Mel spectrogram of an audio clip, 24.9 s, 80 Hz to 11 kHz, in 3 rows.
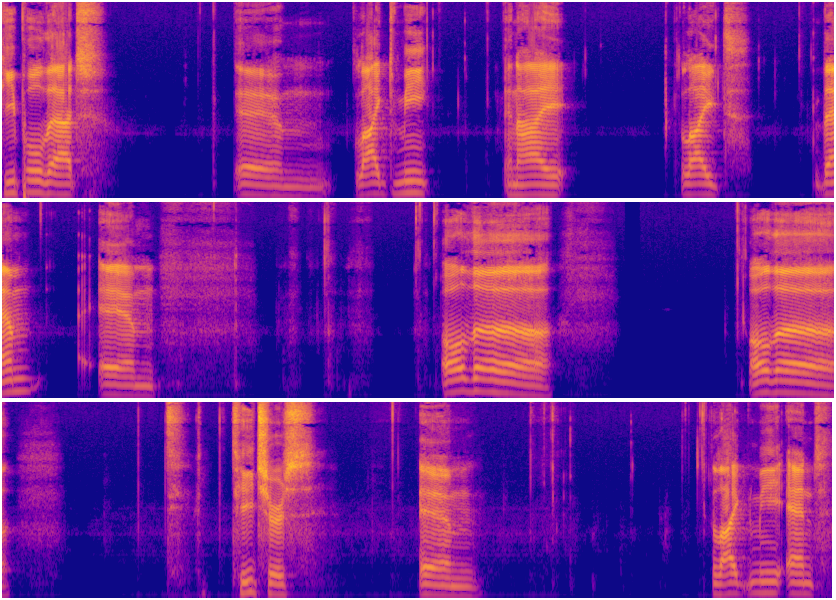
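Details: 22-year-old man who has stuttered for as long as he can remember; speech with blocks and long pauses between words; stuttering.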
